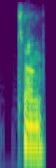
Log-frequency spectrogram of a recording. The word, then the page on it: tongue: British English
